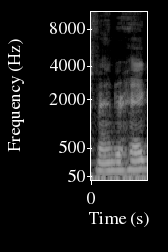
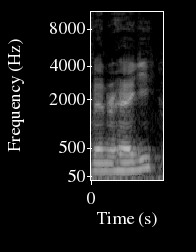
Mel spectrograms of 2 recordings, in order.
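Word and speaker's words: Vanderhaeghe: tell Hannah corrected me it's van der Hague I believe not vendor hagy he writes kind of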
